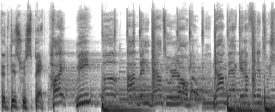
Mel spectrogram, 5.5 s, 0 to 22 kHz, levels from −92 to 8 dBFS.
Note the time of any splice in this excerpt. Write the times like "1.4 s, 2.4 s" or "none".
0.9 s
